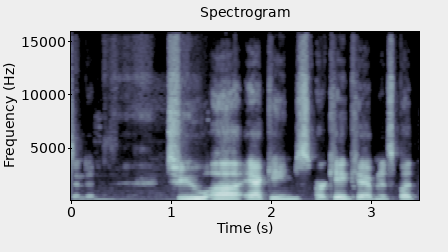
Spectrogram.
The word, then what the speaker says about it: Sinden: I've seen several owners of AtGames products connect Gun 4 IR, AE light guns, as well as Sidens, however you want to pronounce it, but I think it's Sinden, to AtGames arcade cabinets, but they all had to plug in a PC, right?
